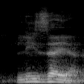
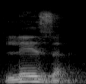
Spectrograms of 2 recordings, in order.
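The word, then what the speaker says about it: leisure: দেখো আমরা বলে থাকি কি লিজায়ার, আসলে লিজায়ার নয়, এটা হচ্ছে লেজার।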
